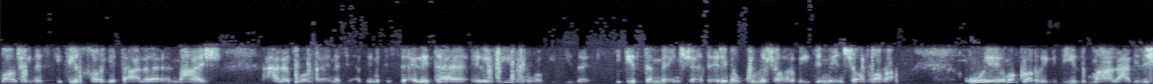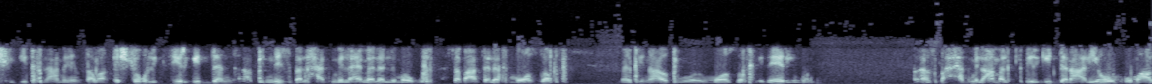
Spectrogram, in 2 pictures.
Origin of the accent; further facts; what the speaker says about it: Egypt; احنا عندنا في مصر بنخضع لقانون الخدمة المدنية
